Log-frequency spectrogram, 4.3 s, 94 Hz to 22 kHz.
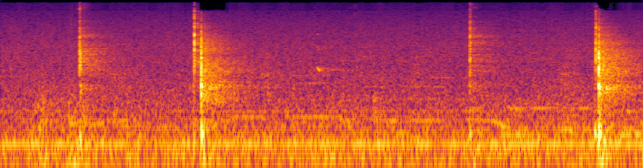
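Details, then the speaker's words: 1966 Triumph Spitfire MK2 with the ignition switched on: sharp, clean relay clicks, four in about four seconds, over a faint steady hum, showing the relay switches properly. "relay doesn't work but if we turn the ignition on I can hear the relay clicking"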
